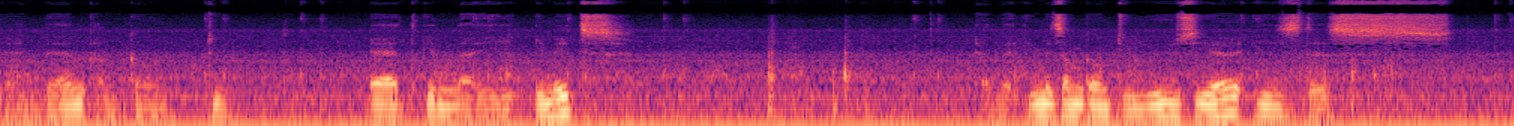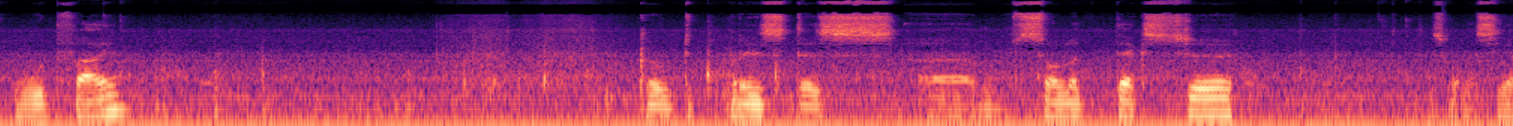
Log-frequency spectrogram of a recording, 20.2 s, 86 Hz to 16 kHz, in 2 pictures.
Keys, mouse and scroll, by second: 11.0 click, 17.4 click, 17.8-18.3 scroll up 1, 18.8 scroll up 1, 18.9 Tab, 19.3 middle click, 19.9-20.1 scroll down 10.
